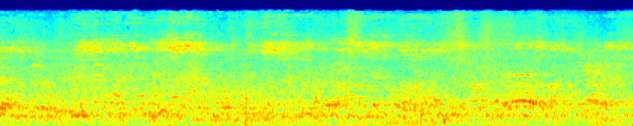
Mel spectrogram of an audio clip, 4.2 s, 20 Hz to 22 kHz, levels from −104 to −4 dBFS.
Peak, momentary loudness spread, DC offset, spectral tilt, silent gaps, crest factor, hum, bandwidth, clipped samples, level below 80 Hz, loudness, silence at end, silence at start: -14 dBFS; 3 LU; under 0.1%; -2.5 dB/octave; none; 14 dB; none; 16 kHz; under 0.1%; -46 dBFS; -27 LUFS; 0 s; 0 s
